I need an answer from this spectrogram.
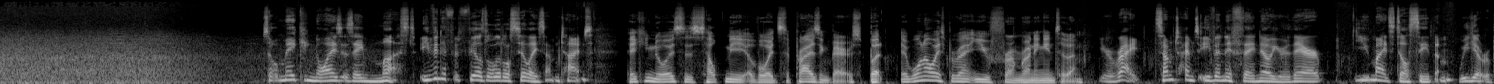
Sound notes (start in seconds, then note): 1.0 yelling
